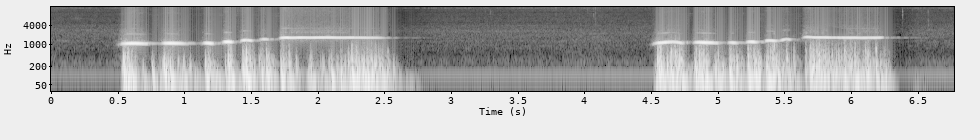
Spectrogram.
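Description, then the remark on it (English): A breathy, pure-toned magic flute plays a calming tune meant to calm birds: two short phrases, each starting steady and climbing upward to a held higher note, separated by a few seconds of quiet, with no talking. “So Lulu played the magic calming tune that she learned from them.”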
